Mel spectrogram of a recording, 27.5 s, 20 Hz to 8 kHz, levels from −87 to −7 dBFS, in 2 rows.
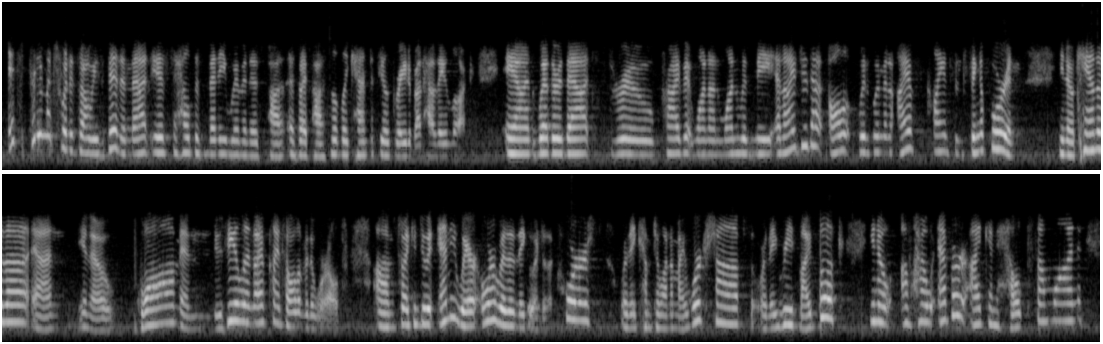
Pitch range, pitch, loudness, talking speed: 205-265 Hz, 225 Hz, -31 LUFS, 215 wpm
